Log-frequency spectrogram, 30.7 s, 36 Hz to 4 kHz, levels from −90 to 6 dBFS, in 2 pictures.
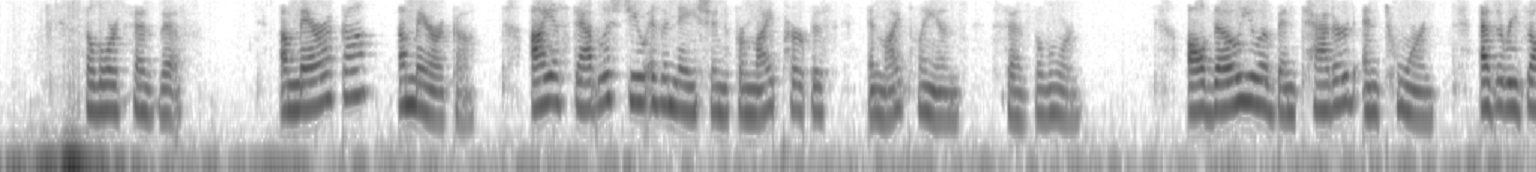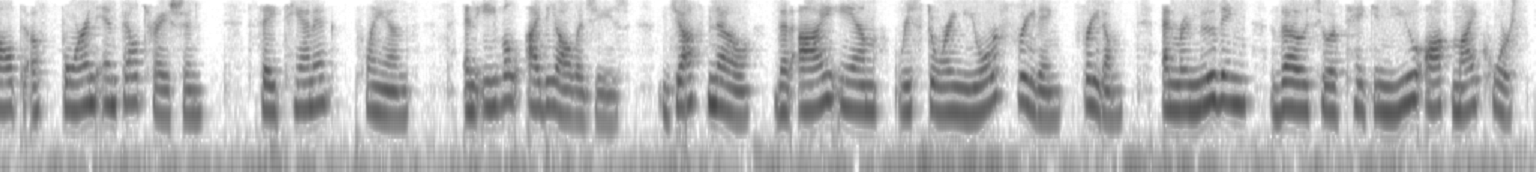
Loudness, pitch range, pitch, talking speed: -33 LUFS, 180-220 Hz, 200 Hz, 110 wpm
